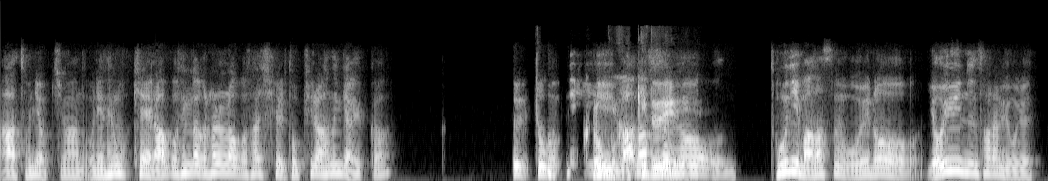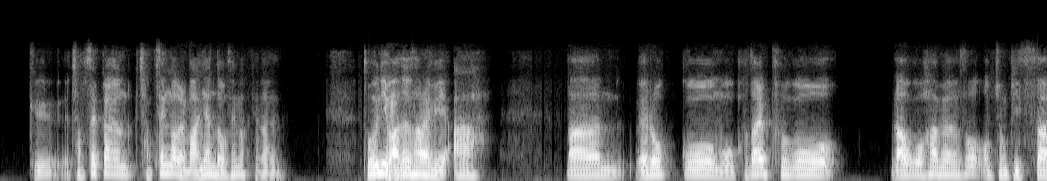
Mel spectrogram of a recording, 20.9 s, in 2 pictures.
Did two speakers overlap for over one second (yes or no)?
yes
